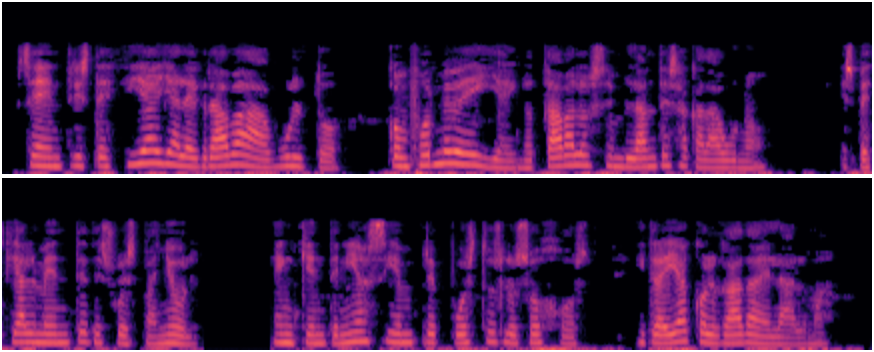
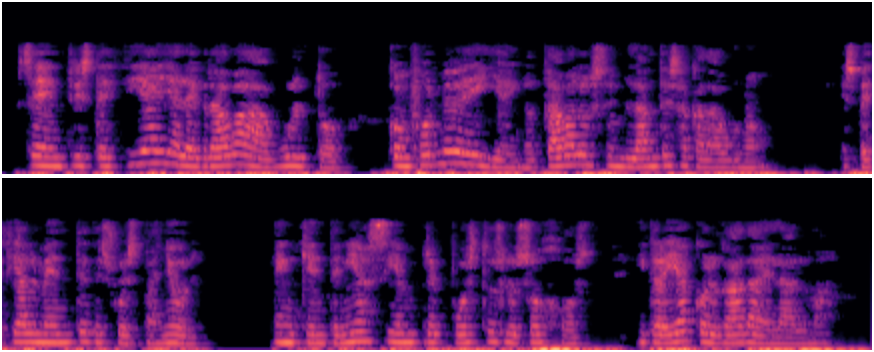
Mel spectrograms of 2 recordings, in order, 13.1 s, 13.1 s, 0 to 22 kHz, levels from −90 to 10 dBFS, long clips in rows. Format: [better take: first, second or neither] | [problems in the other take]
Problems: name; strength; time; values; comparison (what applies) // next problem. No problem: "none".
first | room echo; dies away in 0.2 s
